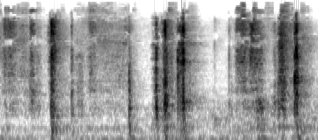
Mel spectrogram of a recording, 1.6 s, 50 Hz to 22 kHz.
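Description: A $12 budget tarot deck is shuffled by hand, giving quick papery riffles and card slaps in several bursts, close and fairly loud, with no talking.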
